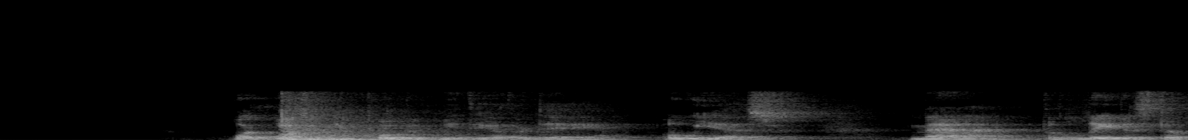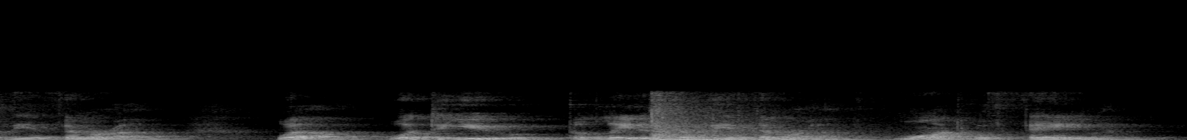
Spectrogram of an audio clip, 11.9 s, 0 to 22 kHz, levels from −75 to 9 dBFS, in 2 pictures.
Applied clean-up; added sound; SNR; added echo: none; Slam; 0 dB; reverberation time 0.9 s.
